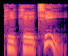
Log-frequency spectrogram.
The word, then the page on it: pkt: British English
